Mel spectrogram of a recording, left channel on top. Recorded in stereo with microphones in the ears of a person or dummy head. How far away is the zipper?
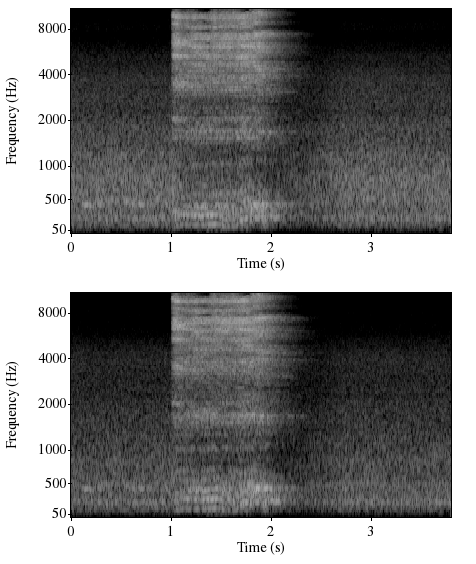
About 1.7 m.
